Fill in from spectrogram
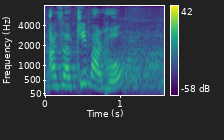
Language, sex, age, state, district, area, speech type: Nepali, female, 18-30, West Bengal, Darjeeling, rural, read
